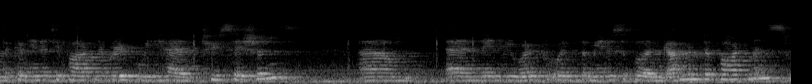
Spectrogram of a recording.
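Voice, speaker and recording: A middle-aged woman with a South African English accent giving an earnest, measured conference talk into a handheld mic. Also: mid-range voice, noisy background. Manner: measured, earnest, with frequent ums. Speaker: university community engagement presenter. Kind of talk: conference presentation. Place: large hall with curtains. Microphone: handheld microphone. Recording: echoey hall from far off, dull.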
